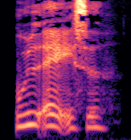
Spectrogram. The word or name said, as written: udaset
